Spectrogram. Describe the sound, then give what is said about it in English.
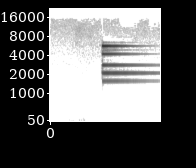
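A single bright bell ding, used as a cue in a word memory game, strikes sharply and rings on with a clear, sustained tone, slowly fading over a low background hum. “From now on, just say the next word when you hear the bell.”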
